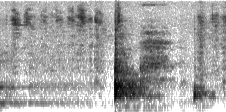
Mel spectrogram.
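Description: Marker or chalk writing on a board during a set theory maths lecture, two short scratchy strokes close up after a faint stretch of room hum, with no talking.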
